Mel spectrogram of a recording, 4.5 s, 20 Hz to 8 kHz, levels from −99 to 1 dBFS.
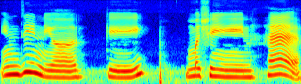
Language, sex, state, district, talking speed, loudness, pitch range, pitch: Hindi, female, Punjab, Fazilka, 55 wpm, -14 LUFS, 190-260 Hz, 220 Hz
